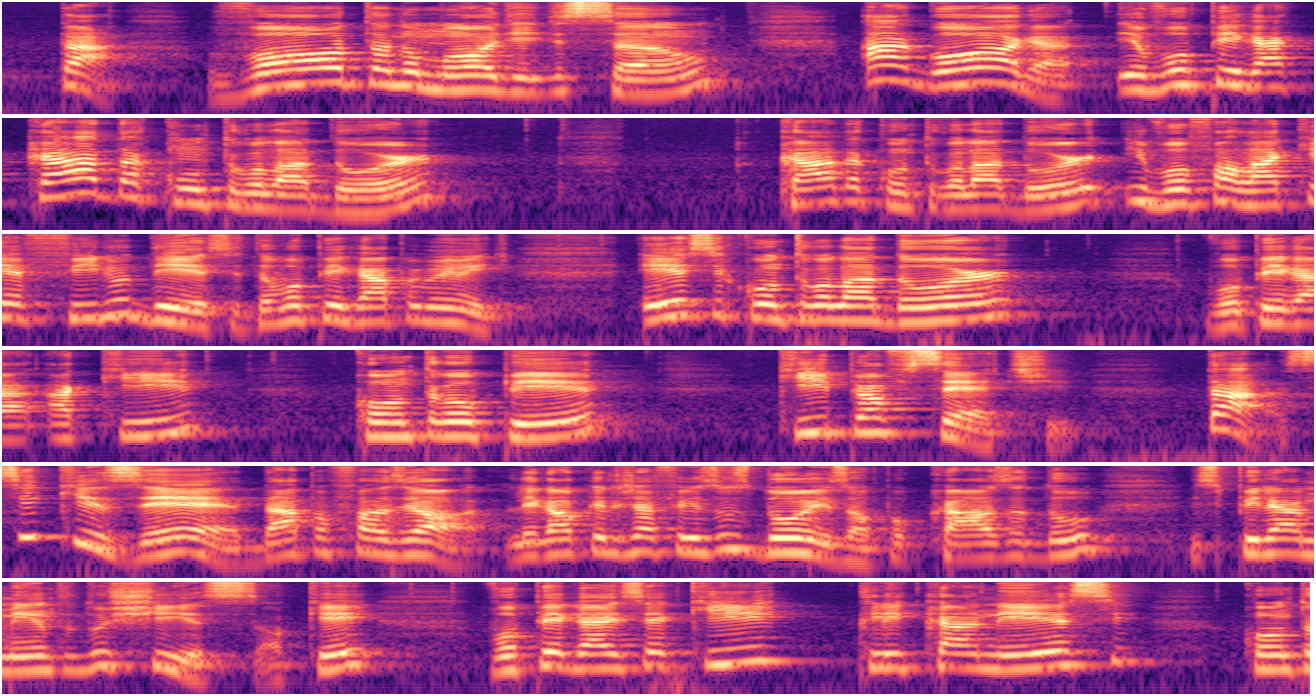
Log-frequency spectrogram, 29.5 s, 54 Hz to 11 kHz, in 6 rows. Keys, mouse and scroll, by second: 1.8 click, 2.3 middle click, 4.4 right click, 6.0 right click, 6.9 right click, 9.4 right click, 11.9 right click, 13.5 middle click, 15.5 shift+right click, 16.7 ctrl+p, 19.3 middle click, 22.9 middle click, 26.1 right click, 27.9 shift+right click, 29.3 ctrl+p.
